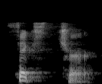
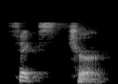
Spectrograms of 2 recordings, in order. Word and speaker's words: fixture: now observation number three take a look at the ending of this word fixture you have tu r e tu r e is most of the time in final position pronounced with this phonetic symbol with this sound here we go and then we would say fixture I'm sorry about my pointer fix sure fix sure fixture fixture now here observation number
